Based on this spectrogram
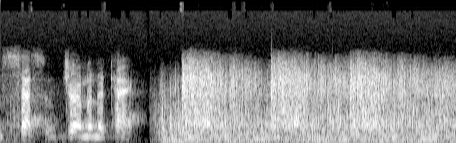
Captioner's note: artillery firing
